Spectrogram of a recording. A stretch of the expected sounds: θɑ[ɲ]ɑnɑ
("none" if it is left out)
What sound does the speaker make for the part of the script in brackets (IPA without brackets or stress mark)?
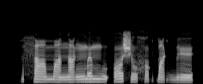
m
